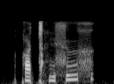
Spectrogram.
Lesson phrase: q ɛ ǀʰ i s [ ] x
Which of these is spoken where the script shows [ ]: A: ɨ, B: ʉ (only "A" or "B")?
A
